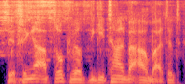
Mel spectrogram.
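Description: A man's voice: low voice, expressive, a little fast, music in the background. A man reading scripted narration for a true-crime documentary.

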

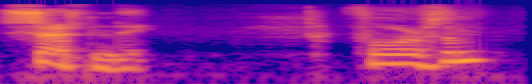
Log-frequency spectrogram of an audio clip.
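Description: A storyteller plays a storybook hobgoblin magician. The voice is courteous and composed, unhurried and kindly, at a middle pitch with a lively lilt. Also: husky. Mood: kindly, assured.

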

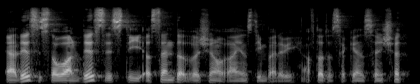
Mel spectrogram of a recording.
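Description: A man's voice: low-pitched, rapid-fire, creaky, over loud music. A man hosting a gaming reaction video, giving casual, analytical commentary in a conversational way.

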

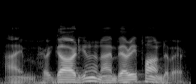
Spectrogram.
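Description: Stern rich uncle type, lowish voice, very animated, brusque, muffled old radio. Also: male voice, fast, gravelly, breathy edge, heavily acted. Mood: stern, worried. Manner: brusque, authoritative, precise. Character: stern, exasperated rich uncle and guardian, middle-aged or older. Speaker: supporting actor in a radio drama. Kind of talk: 1950s radio drama acting. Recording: dull old radio recording.

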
